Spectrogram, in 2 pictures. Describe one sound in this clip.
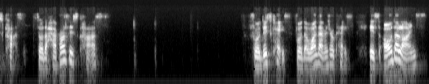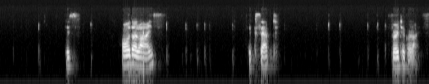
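A young man talks calmly in bursts with pauses, close to a microphone.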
